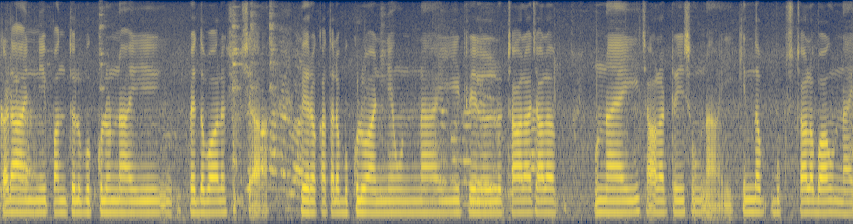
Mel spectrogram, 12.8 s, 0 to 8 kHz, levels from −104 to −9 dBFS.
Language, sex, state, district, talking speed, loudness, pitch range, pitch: Telugu, male, Andhra Pradesh, Guntur, 120 wpm, -17 LUFS, 155-160 Hz, 160 Hz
